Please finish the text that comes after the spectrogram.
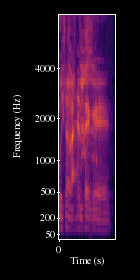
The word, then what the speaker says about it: Huétor Tájar: (WHISPERS) From Huétor Tájar. Huétor Tájar. I was really bothered about putting the stress on the wrong syllable.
